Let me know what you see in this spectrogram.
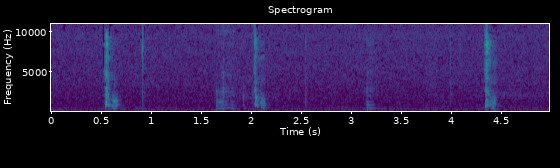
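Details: Newborn baby boy in hospital, nearly 24 hours old, with hiccups: quiet sharp little catches in the breath, several over a few seconds, in a quiet room.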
